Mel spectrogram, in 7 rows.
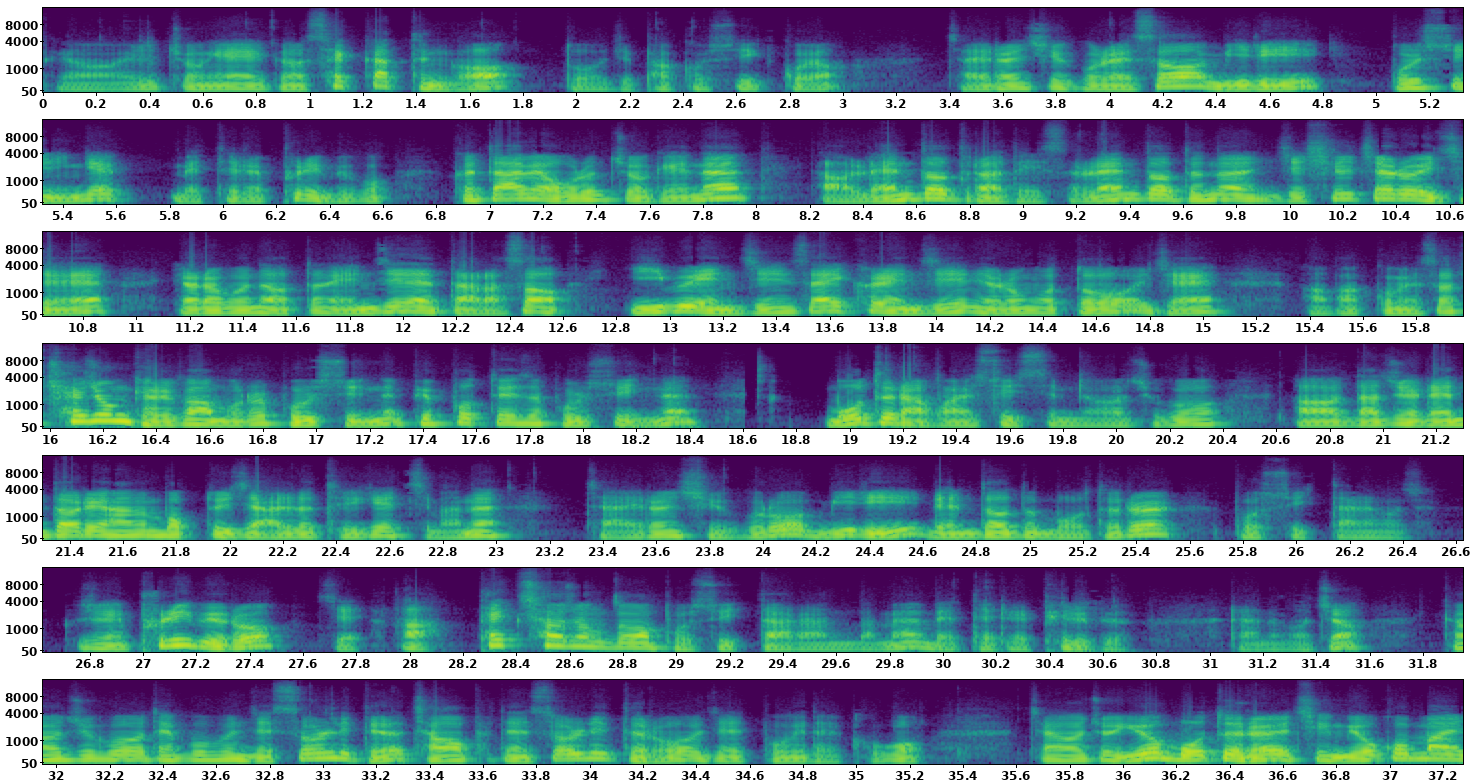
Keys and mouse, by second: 9.3 click, 10.7 click, 12.6-15.2 drag, 18.4-19.4 drag, 19.7-20.3 middle drag, 20.6 middle drag, 22.3 middle click, 23.1-23.9 drag, 30.0 click, 30.6-31.3 middle drag, 32.8 click, 33.2 middle click, 34.2 middle click, 35.3 middle click.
